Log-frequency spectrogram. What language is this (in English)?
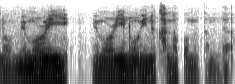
Manipuri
